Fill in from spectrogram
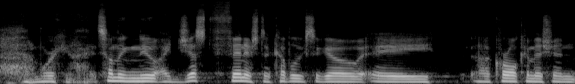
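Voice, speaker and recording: Speaking in an American accent, a man holds a medium pitch, fairly even intonation and a moderate pace. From Long Island, New York. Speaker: cathedral music director and composer. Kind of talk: radio interview. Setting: on location at a seminary. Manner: casual, with many fillers.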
